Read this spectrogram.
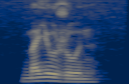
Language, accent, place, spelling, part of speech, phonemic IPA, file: French, France, Lyon, maillot jaune, noun, /ma.jo ʒon/, LL-Q150 (fra)-maillot jaune.wav
- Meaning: yellow jersey (shirt worn by the leader in the Tour de France)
